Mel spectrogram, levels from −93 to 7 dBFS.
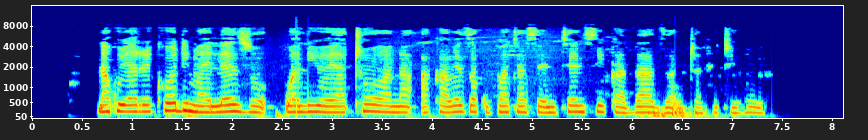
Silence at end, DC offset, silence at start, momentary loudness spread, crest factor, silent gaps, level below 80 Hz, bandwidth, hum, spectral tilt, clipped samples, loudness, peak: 0.8 s; under 0.1%; 0.65 s; 10 LU; 14 dB; none; -36 dBFS; 8 kHz; none; -6 dB/octave; under 0.1%; -14 LUFS; 0 dBFS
